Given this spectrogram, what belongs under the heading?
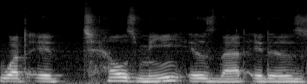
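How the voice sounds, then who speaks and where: This man talks at a very slow pace with a Scandinavian accent. His voice sits fairly high. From Denmark. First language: Danish. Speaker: gaming streamer. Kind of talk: casual livestream chat. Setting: livestream. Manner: hesitant, many fillers.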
